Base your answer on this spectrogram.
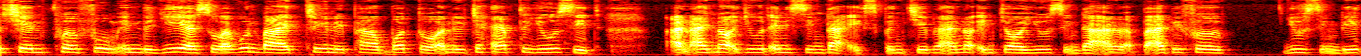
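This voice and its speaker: A woman with a non-native accent speaks at a medium pitch in a monotone, flat intonation. The recording is very clean, with a silent background. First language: not English. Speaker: perfume reviewer. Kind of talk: casual video review. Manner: halting.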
